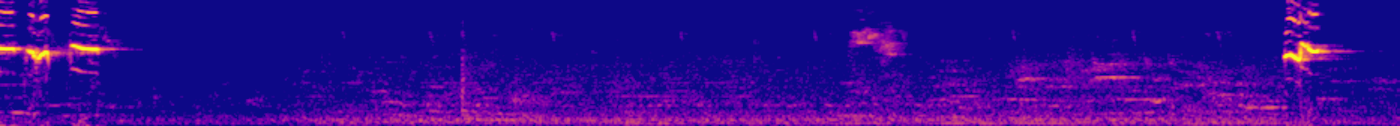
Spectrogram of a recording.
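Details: Sooty-headed bulbul chattering lively: two quick, bright, slurred notes at the start, then a long quiet stretch with a soft low hum and faint distant chirps, and one loud chirp near the end.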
